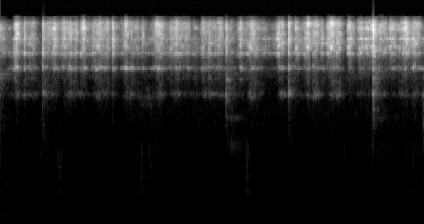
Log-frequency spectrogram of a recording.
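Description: A spoon stirring oil and turmeric in a stainless-steel saucepan, scraping and clinking against the pan in a fast, continuous rattle.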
